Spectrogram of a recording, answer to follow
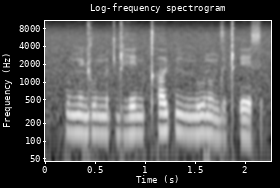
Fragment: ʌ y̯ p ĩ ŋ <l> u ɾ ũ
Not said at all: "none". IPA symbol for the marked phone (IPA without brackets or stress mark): n̪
